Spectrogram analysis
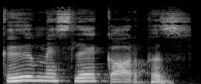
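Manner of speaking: قارپز said slowly with a hard گ; slow careful قارپز with a clear گ; Turkish example word. Shown as a demonstration. (قارپز آهسته با گ روشن)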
